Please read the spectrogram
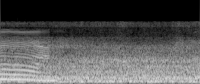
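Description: Steady rushing noise of heavy rain on a warehouse store's roof, over the store's low hum; a woman's drawn-out voice trails off in the first half-second.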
